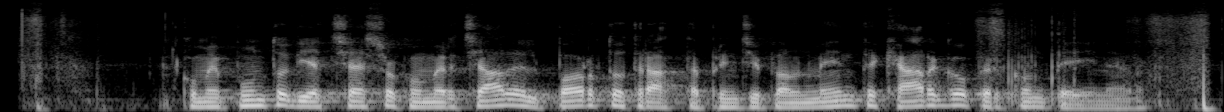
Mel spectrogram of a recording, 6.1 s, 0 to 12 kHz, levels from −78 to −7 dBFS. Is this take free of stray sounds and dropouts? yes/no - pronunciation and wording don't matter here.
yes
